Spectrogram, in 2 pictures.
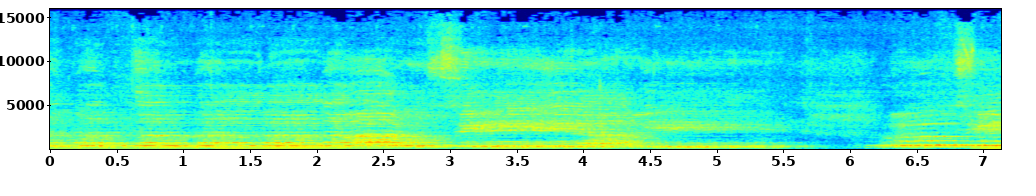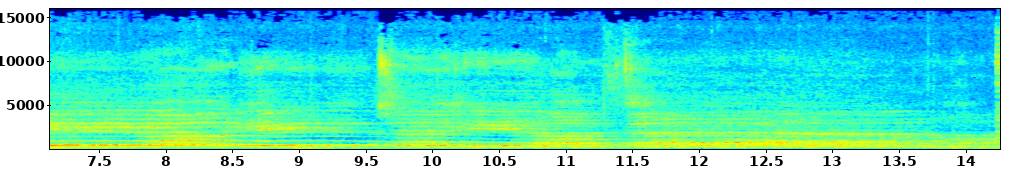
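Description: Choir singing sustained notes over a low, steady instrumental accompaniment. The singing dips briefly about six seconds in, then comes back fuller.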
